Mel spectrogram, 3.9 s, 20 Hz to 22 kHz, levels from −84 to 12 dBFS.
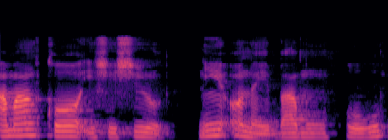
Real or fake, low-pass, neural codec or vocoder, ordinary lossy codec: real; 7.2 kHz; none; none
